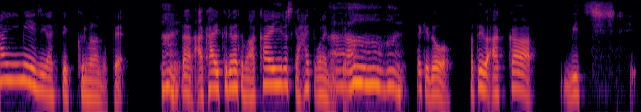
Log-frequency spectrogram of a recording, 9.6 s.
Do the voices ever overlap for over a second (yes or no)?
no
